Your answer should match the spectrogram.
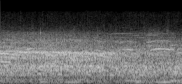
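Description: A large crowd cheers and shouts at a 1960s election rally for Fatima Jinnah in Dhaka, a steady, dense wash of voices and hubbub throughout.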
